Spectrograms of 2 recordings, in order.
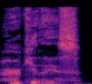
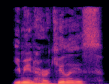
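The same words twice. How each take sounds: First: "Hercules" whispered, high and puzzled; confused whisper. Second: Said in the usual way. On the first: A narrator's reading. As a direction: breathe "Hercules" like a dazed echo. Dazed man echoes the name.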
